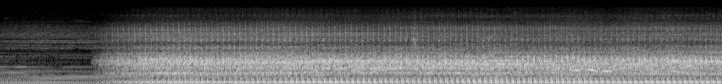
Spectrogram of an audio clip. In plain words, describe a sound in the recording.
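A small engine runs loudly with a fast, steady chugging.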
